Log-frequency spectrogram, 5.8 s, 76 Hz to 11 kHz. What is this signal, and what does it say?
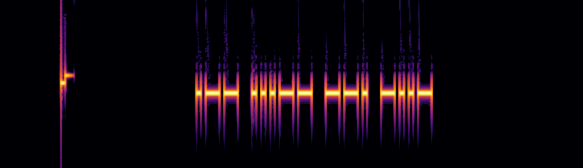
Morse code, heard as a keyed tone, about 26 wpm, 700 Hz. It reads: W3GX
